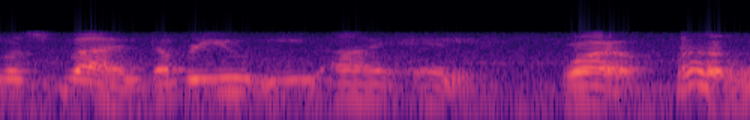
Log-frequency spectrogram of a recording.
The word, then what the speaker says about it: Weil: My maiden name was Weil, W-E-I-L. Weil. Oh, Wheeler. Weil. Is that Here Wheeler? they pronounce it Weil.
